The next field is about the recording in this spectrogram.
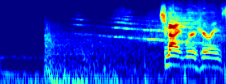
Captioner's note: tense music; sirens wailing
